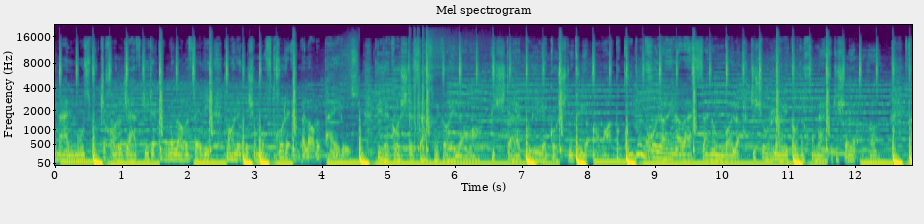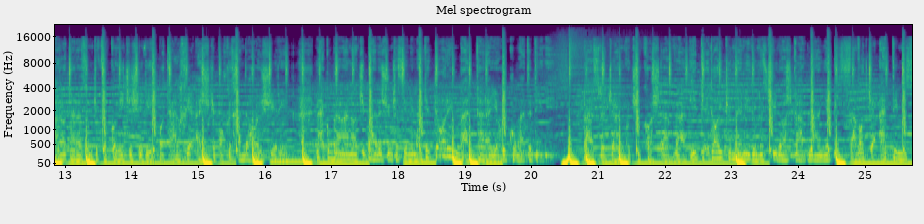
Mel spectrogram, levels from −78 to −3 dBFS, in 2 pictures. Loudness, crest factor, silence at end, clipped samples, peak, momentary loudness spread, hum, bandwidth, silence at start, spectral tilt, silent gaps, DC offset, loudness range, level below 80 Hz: -13 LUFS; 12 dB; 0 s; under 0.1%; 0 dBFS; 4 LU; none; 19 kHz; 0 s; -4.5 dB/octave; none; under 0.1%; 1 LU; -16 dBFS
